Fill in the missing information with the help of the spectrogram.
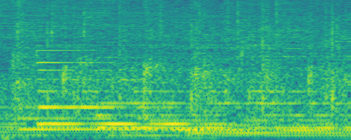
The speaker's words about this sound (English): Give the Lord a mighty clap of hand.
